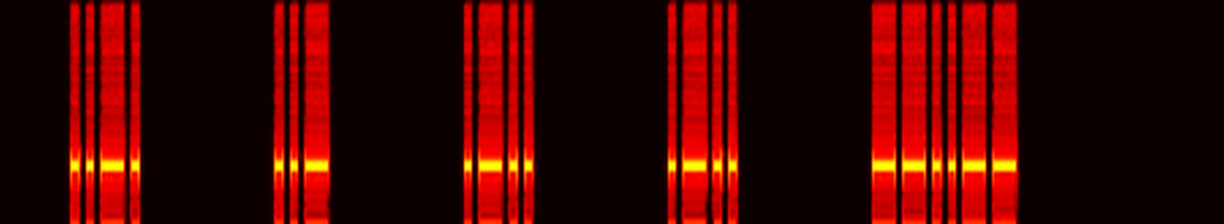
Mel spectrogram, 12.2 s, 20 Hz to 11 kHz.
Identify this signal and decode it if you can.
Morse code, heard as a keyed tone, about 16 wpm, spaced as for 5 wpm, 800 Hz. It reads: FULL,
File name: Spaced / Chuckles Spaced-mp3s / HalfFull sp @10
